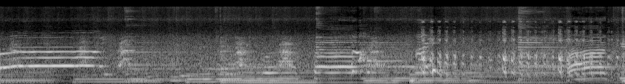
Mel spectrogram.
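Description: Acoustic guitar accompanying a man and a woman singing together. Near the end a voice slides sharply up in pitch.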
